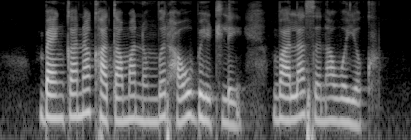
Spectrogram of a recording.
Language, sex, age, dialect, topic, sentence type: Marathi, female, 31-35, Northern Konkan, banking, statement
